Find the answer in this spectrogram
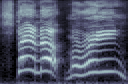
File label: coward, Drill Sergeant, speech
